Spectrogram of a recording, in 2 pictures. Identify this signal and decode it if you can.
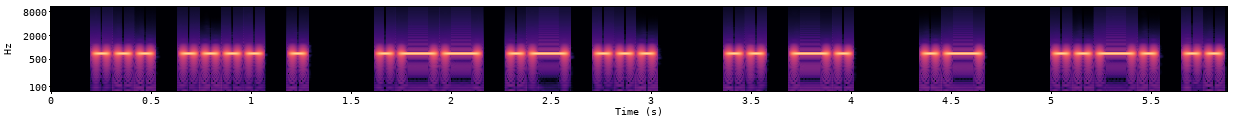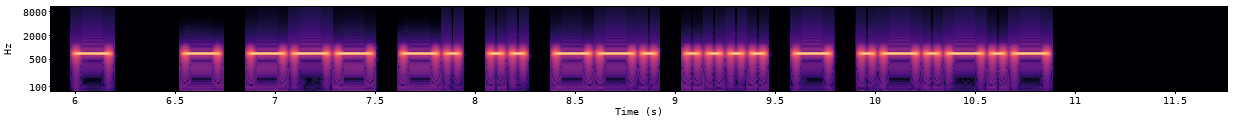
Morse code, heard as a keyed tone, about 22 wpm, 700 Hz. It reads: SHE WAS IN A FIT TONIGHT.
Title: Sentences from Top 1000 Words - Review Part 5 - 22wpm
